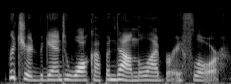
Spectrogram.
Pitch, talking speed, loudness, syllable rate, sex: 205 Hz, 260 wpm, -18 LUFS, 6.6 syllables/s, female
